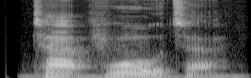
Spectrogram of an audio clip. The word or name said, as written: tap water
